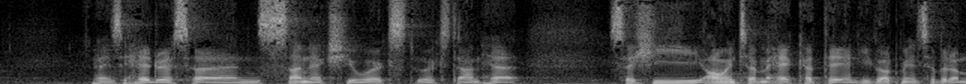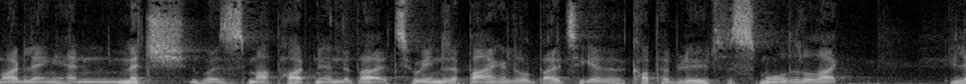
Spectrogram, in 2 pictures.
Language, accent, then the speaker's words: English; Durban, KwaZulu-Natal, South Africa; born or raised there; also born or lived in Pietermaritzburg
